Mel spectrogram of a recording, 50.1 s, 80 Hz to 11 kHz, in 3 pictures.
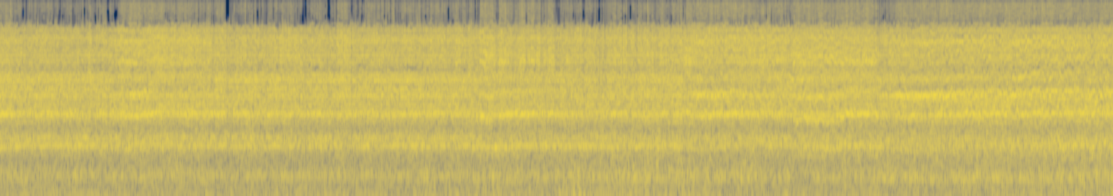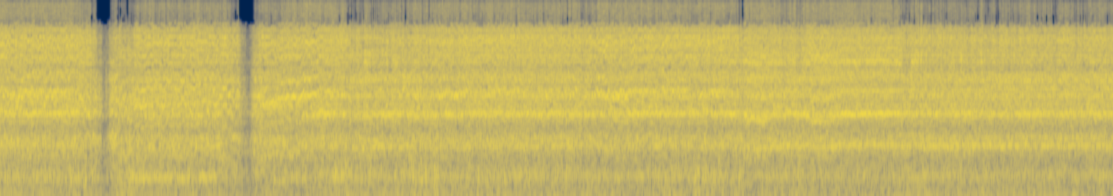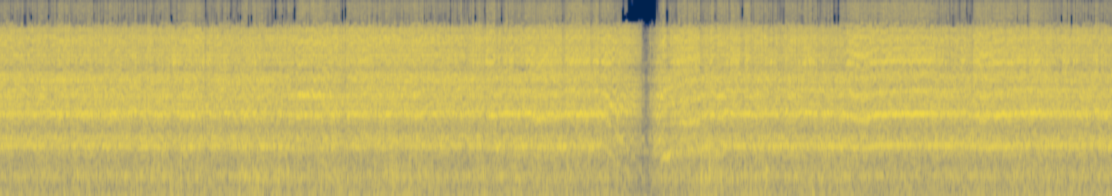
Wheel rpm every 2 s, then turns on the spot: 230, 230, 230, 230, 230, 230, 220, 210, 210, 160, 160, 230, 230, 230, 220, 230, 230, 230, 230, 230, 230, 140, 220, 230, 230.
none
